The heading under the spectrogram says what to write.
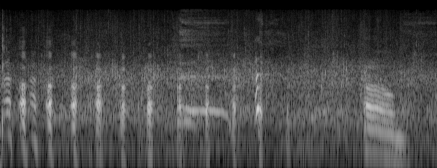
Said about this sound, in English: He started clapping.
